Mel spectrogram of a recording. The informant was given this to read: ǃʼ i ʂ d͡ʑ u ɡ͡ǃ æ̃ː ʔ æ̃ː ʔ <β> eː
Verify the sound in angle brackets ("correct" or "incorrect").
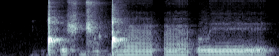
correct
